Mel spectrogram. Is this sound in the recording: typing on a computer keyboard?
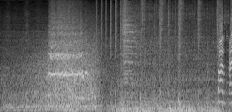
no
